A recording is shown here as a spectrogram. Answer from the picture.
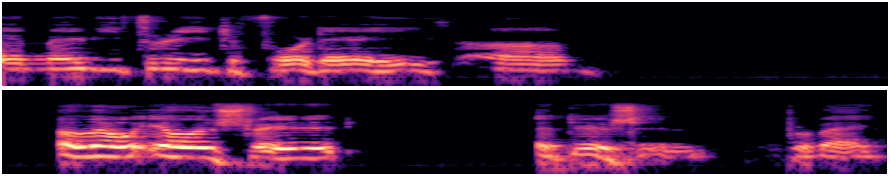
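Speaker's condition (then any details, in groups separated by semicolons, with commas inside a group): Cerebral palsy; wheelchair, needs transfer help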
